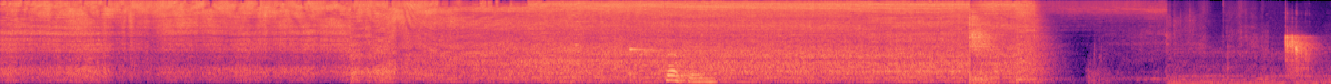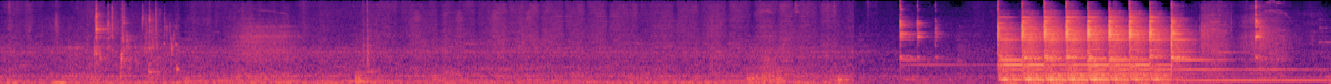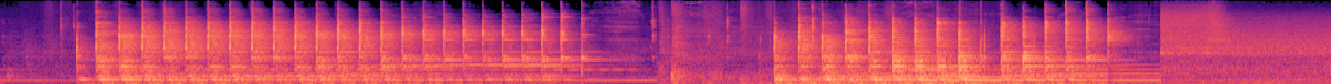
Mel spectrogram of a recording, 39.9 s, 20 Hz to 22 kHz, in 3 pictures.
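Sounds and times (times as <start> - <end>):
rapid hammer blows on metal: 23.3 - 25.4, 27.4 - 32.8, 34.4 - 38.0.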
